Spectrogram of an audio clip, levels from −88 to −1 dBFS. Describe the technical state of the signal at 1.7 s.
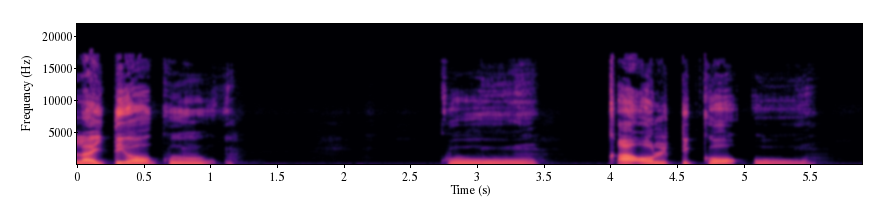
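At 1.7 s the speech signal is intact, with no audible fault at that moment.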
